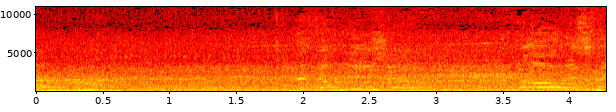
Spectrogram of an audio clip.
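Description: Delivery van's engine and tyres as it pulls forward from the curb, a steady low rumble, with faint talking voices under it.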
